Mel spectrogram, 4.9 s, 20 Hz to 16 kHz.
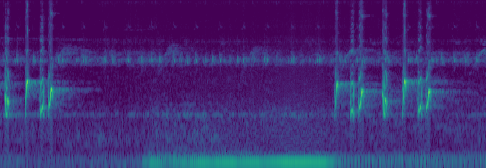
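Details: Mate call of a Dok Taeng bird used as a decoy in the forest on 13 January 2021: three crisp chirps, a lull filled by a low droning hum, then six more quick chirps, all over a high, steady whine.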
